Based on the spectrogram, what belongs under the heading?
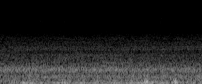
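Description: Passenger train coaches rolling away on the rails, a steady low rumble from their wheels with a few soft low thumps.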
